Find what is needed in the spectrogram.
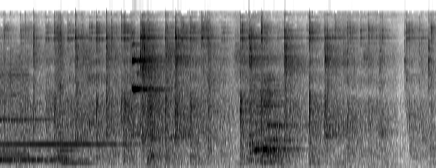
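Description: Table tennis balls clicking off bats and tables, several rallies going at once in irregular quick ticks. Held musical notes run under the clicks for the first couple of seconds.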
